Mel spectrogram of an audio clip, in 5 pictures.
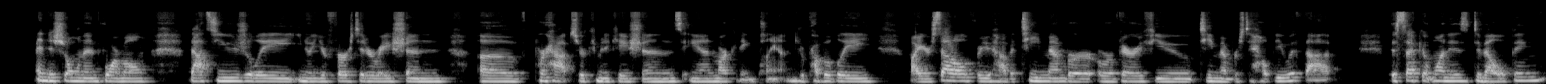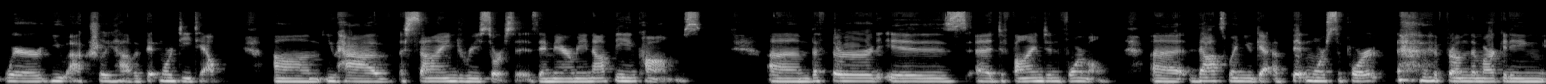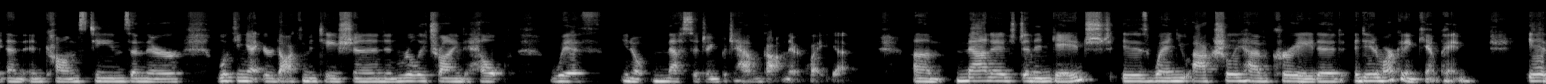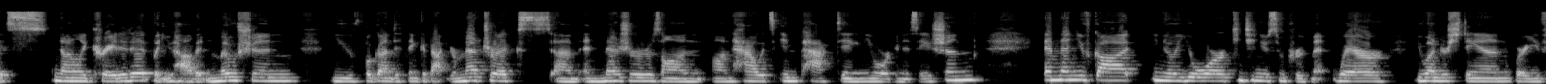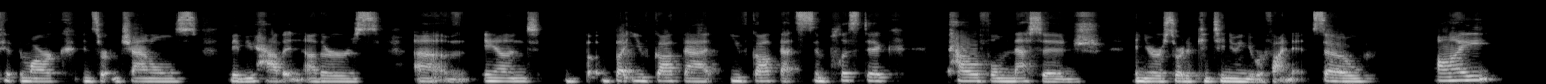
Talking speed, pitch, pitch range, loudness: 155 wpm, 145 Hz, 135-160 Hz, -19 LUFS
